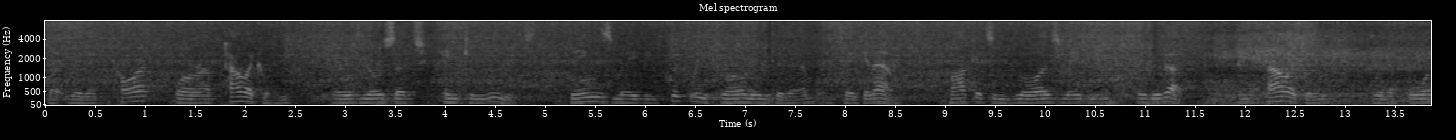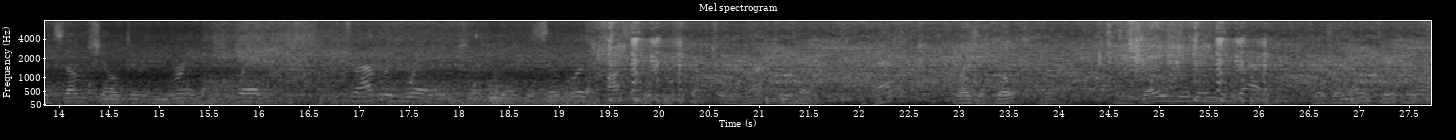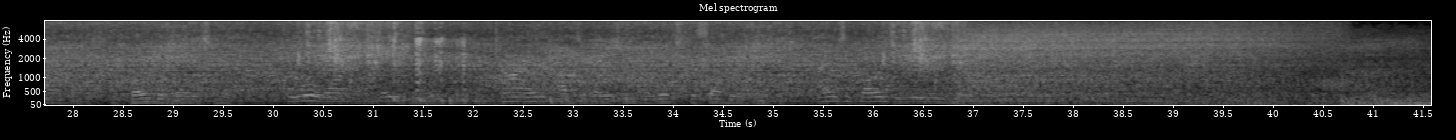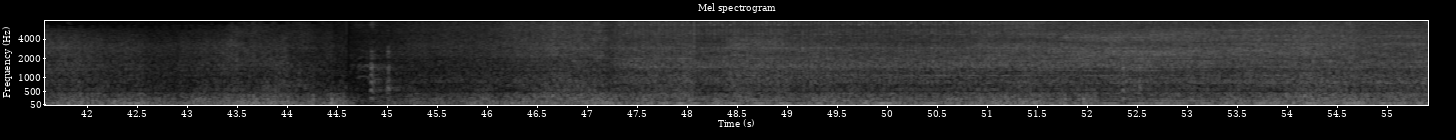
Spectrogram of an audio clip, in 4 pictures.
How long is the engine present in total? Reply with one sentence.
You can hear the engine for 8 seconds altogether.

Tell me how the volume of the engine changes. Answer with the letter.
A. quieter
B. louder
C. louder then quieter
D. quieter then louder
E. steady
E.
